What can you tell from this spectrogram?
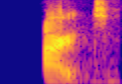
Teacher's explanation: You don't hear an ah sound or an a sound. You hear the R sound. That R controls the vowel. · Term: R-controlled vowel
